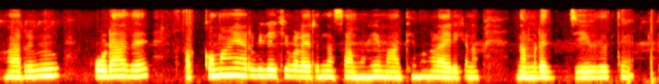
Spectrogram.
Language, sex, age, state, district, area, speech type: Malayalam, female, 45-60, Kerala, Kottayam, rural, spontaneous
